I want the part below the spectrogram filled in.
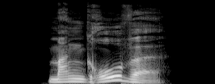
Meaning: mangrove
- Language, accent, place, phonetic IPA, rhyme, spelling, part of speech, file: German, Germany, Berlin, [maŋˈɡʁoːvə], -oːvə, Mangrove, noun, De-Mangrove.ogg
